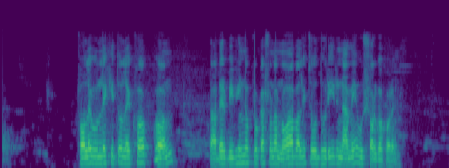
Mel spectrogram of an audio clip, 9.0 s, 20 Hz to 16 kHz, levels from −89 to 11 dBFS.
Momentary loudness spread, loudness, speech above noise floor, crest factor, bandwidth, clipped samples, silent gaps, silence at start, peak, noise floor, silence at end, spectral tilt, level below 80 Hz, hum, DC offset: 7 LU; -23 LUFS; 50 dB; 18 dB; 7.6 kHz; under 0.1%; none; 0.05 s; -6 dBFS; -72 dBFS; 1 s; -7.5 dB/octave; -60 dBFS; none; under 0.1%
